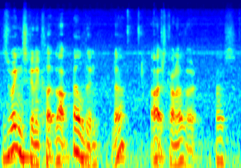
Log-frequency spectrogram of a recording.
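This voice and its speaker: A man's voice: mid-range voice, animated, quick pace, fairly bright tone, slight background noise. A man with a cold, sniffling, casually talking through a game tutorial as he clicks and types. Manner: thinks aloud while clicking and typing, loose and chatty. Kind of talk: casual screen-recorded tutorial.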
